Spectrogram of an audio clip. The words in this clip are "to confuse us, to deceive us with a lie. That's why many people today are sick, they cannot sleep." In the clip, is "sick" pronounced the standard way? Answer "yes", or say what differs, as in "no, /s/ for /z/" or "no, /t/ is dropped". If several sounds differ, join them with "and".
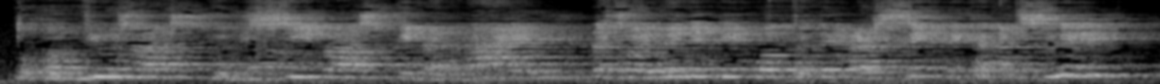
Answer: yes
